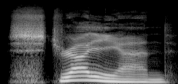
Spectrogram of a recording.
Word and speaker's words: Strayland: In the program, I heard Dixon say that Australians say strine for Australia. No, we don't. A dyed-in-the-wool, and that's how you say it for a born and bred Aussie, calls the best place in the world Strayland.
